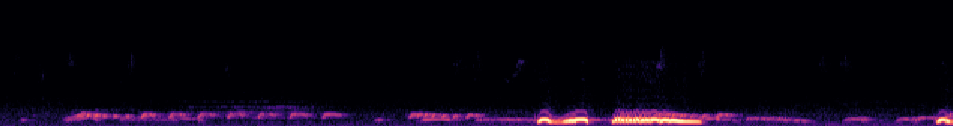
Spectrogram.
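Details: Spotted dove in thúc gù driving-coo style: a run of faint, quickly repeated stuttering coos, then a loud wavering note and a long falling coo, with further soft coos after it. Said to excite decoy doves.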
